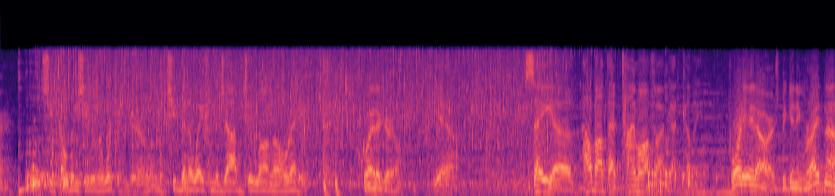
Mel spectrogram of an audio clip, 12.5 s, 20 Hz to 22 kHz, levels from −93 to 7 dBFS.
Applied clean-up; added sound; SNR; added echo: none; Toilet flush; 7 dB; none.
